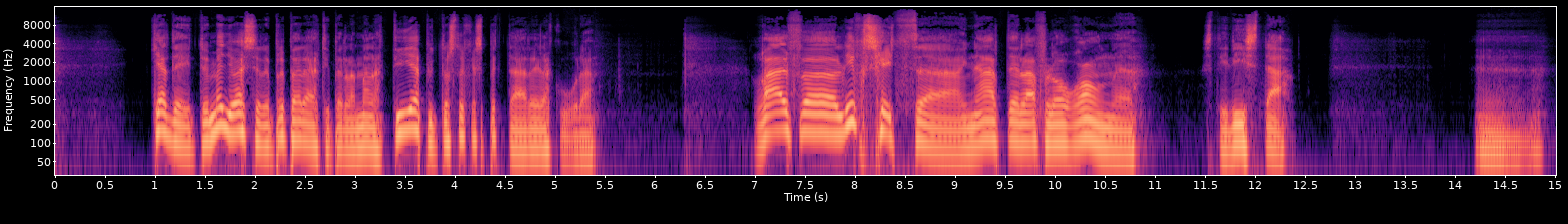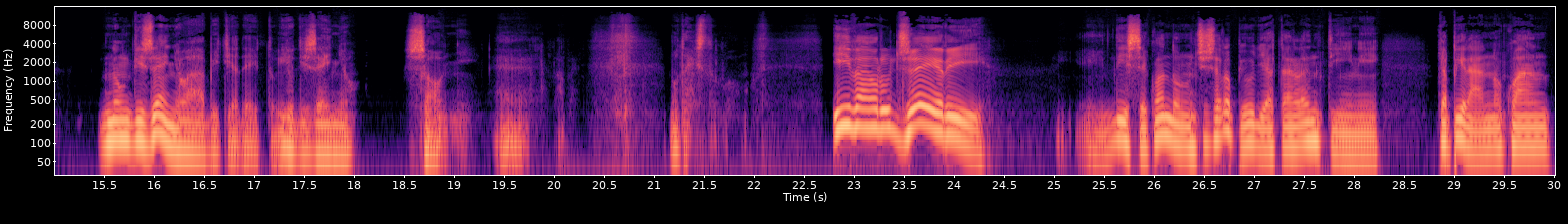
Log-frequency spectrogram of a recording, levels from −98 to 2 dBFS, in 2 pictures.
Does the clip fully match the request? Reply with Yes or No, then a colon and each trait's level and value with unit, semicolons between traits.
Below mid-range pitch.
Yes: very low, 95 Hz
